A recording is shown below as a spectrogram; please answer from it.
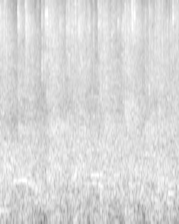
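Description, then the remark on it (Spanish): Audience applause for the Holy Spirit during a church sermon: a dense, steady wash of many hands clapping at once, loud and continuous for a couple of seconds with no voices standing out. “Denle un aplauso al Espíritu Santo.”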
